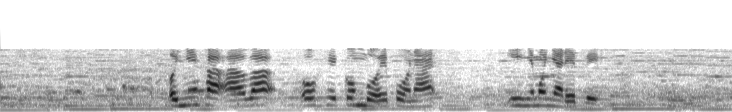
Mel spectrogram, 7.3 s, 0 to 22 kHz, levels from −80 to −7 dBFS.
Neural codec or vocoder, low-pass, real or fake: none; 3.6 kHz; real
